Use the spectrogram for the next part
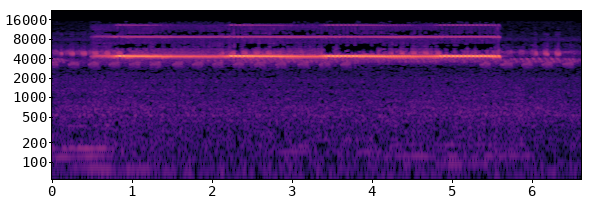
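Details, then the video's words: Loud, continuous high-pitched insect trill from a nature soundscape, a pulsing buzz held for about five seconds with brief dips, then fading back to faint chirps. "the sound of insects"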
